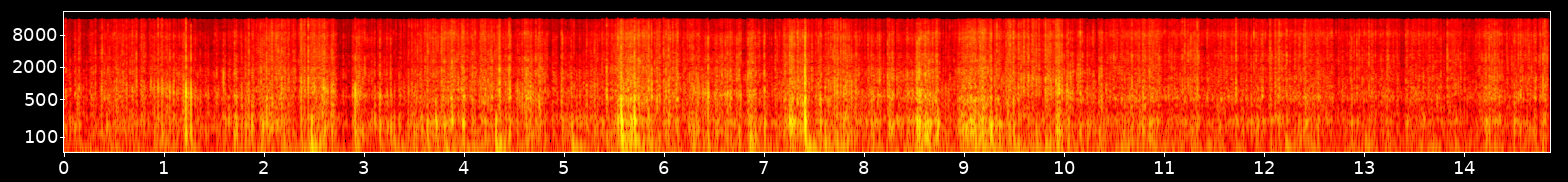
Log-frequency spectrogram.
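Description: A grey foam microphone windscreen is brushed with a wooden-bristle dry brush, first across the top and then along the side. The sound is a steady, muffled scratching and rustling that sits mostly in the low range. Occasional louder swipes stand out along the way.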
